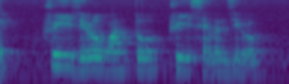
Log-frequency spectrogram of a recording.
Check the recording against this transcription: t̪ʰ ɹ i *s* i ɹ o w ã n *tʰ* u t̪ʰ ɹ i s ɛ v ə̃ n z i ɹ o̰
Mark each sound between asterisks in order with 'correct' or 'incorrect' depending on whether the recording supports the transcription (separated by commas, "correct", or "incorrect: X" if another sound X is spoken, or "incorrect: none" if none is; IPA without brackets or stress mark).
incorrect: z, incorrect: t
